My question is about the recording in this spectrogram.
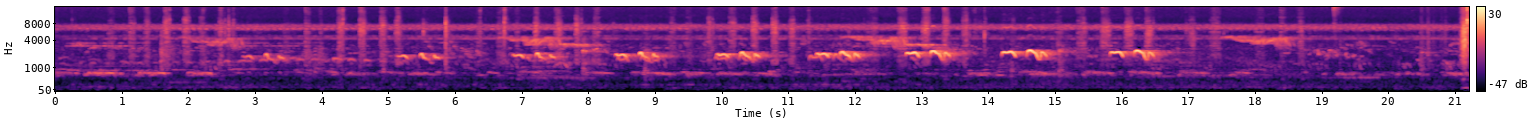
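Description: Birds calling: a short rising-and-falling chirp repeated about once a second, with a few downward-sliding calls above it and a row of lower calls beneath. Faint clicks come through here and there.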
